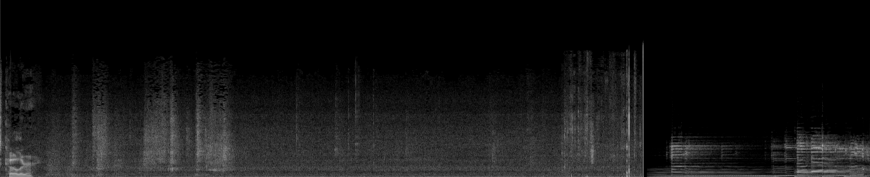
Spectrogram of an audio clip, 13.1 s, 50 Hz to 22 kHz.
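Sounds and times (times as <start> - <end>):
low mechanical hum: 0.0 - 9.7.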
